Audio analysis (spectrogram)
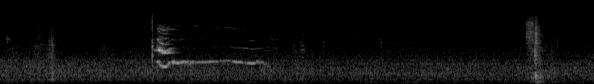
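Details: Indoor cat calling from the floor after a failed jump at a closed high cupboard door, while other cats leap up; one drawn-out meow lasting about a second, sharp start then falling and levelling off, followed later by a single knock.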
